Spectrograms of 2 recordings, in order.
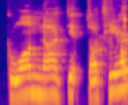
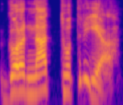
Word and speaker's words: Guðnadóttir: this name, but Hildur Guðnadóttir. Okay. Hildur Guðnadóttir. I think that's how you pronounce it.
